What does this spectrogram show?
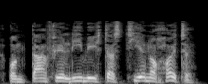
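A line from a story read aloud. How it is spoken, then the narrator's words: Sharp female voice. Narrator (German): sagte sie scharf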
